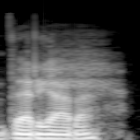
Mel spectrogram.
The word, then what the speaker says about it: Vergara: So the first couple is Sofia Vergara. Did I say that right? – Yeah, Vergara.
